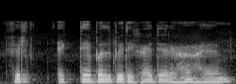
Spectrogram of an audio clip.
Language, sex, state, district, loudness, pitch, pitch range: Hindi, male, Arunachal Pradesh, Papum Pare, -18 LUFS, 110 Hz, 105-110 Hz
